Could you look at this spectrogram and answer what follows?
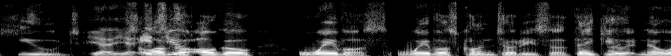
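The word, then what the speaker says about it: huevos: The H is silent in hueos. No, we not hueos. It's wavos.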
